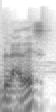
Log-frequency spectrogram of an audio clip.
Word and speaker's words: Blades: y se llama rubén blades de hecho se pronuncia blade realmente es rubén blades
